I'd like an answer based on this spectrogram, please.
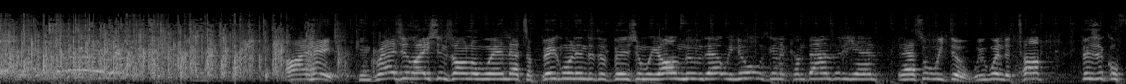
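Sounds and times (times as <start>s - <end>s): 
football team applauding in the locker room after a divisional win: 0.0s - 4.0s
speech: 2.9s - 11.2s.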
